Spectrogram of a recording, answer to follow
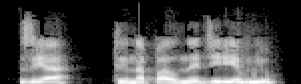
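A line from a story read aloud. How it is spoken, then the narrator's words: Scoffing grunt. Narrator (Russian): хмыкнул Хокаге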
